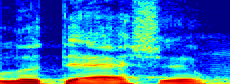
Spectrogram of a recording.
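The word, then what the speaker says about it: La-Dasha: We talked about how there was a chick named LaDasha, and the dash, the hyphen is silent.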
